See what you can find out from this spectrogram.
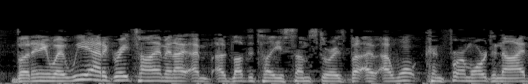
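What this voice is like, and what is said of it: Slightly raspy voice. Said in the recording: “my voice is a little raspy”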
